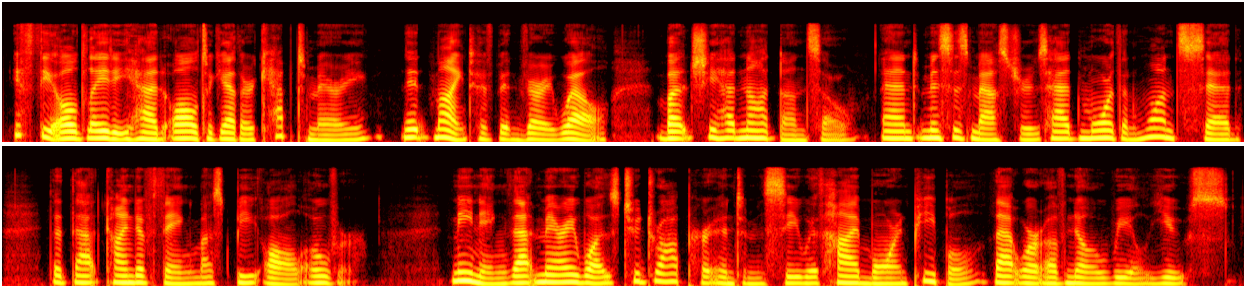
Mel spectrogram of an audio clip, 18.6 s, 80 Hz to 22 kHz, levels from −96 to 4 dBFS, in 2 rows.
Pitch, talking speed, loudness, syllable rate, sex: 180 Hz, 175 wpm, -18 LUFS, 4.3 syllables/s, female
